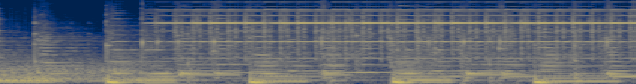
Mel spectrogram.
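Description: Twin-bell alarm clock ringing, a continuous metallic bell starting about a second in, over background music with a steady beat.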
